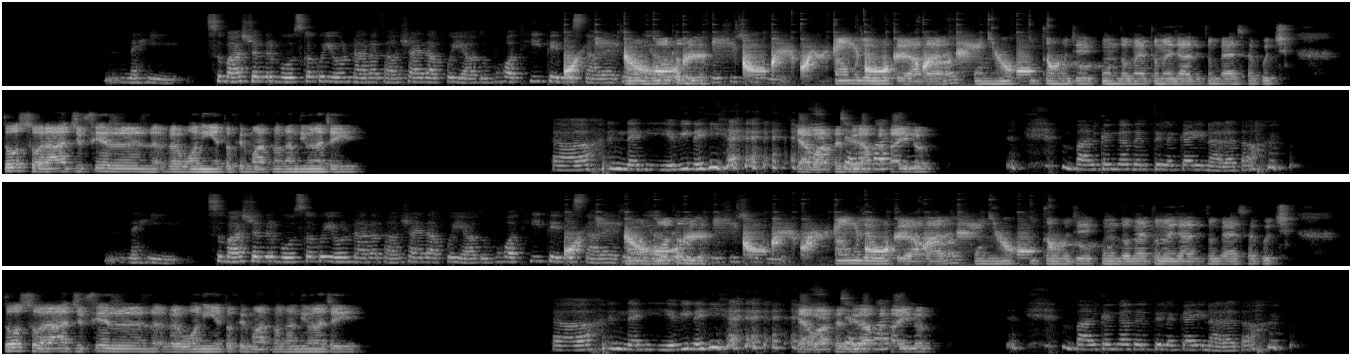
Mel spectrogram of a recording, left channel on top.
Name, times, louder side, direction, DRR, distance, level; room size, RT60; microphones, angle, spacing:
voice 1, 1.0-1.7 2.1-7.9 19.0-22.7 23.5-26.4, left 1 dB, 20° left, -2 dB, 0.5 m, -30 dB
sound 1, 5.6-10.9, left 4 dB, 80° left, 0.7 m, -22 dB
voice 2, 6.2-7.0 8.3-17.0 21.4-22.7, left 2 dB, 60° left, 1 dB, 1.0 m, -24 dB
3.6 x 2.3 x 2.8 m, 0.30 s
head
